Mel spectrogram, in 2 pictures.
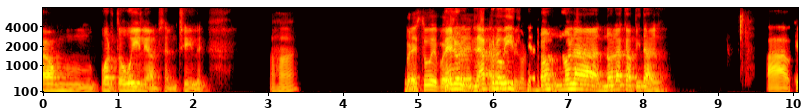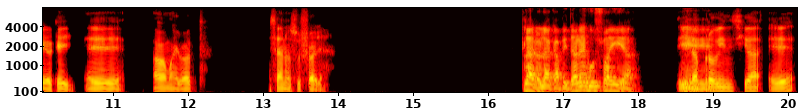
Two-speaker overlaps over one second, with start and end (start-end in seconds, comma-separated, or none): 4.8-6.5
